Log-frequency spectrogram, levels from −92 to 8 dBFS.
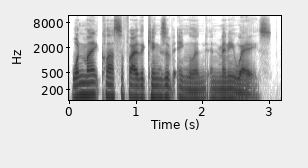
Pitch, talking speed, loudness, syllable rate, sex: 110 Hz, 190 wpm, -18 LUFS, 5.1 syllables/s, male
